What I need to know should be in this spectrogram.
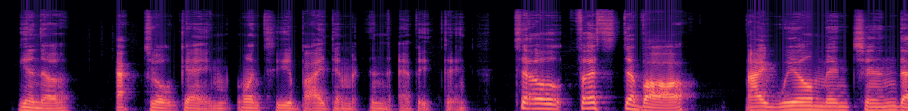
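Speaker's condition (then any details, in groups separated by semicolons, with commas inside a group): Cerebral palsy; affects speech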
